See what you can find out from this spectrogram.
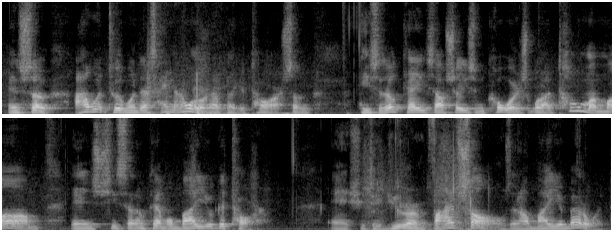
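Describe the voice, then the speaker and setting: A man's voice: medium pitch, animated, quick pace, a little mellow. Southern American man, folksy storyteller. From Georgia, United States. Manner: folksy, rambling, anecdotal. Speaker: interview guest, songwriter and singer. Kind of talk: casual interview storytelling.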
